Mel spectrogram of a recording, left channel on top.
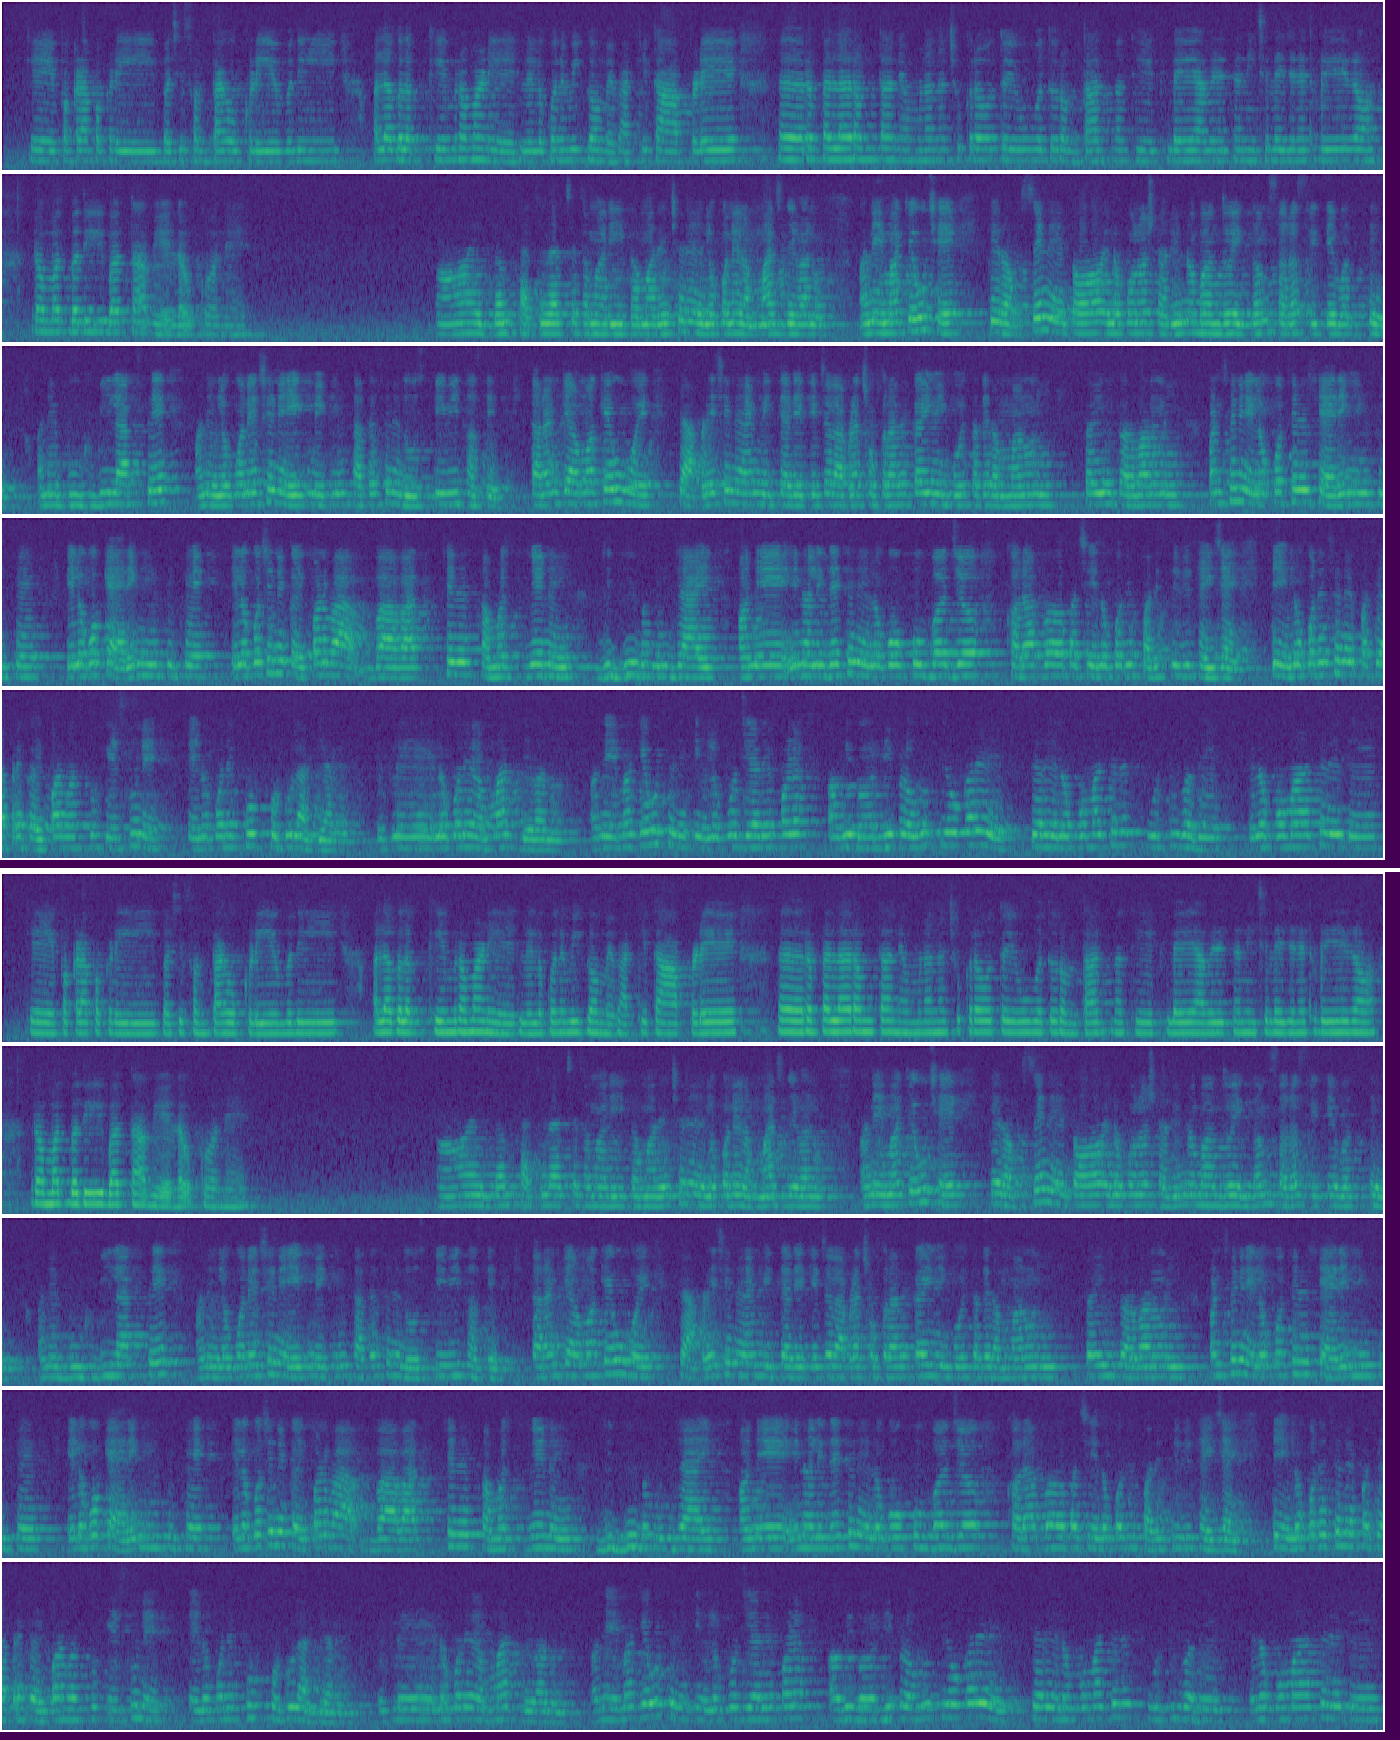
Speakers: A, on the right; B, on the left.
A: કે પકડા પકડી પછી સંતા ગકડી બધી અલગ અલગ ગેમ રમાડીએ એટલે એ લોકોને બી ગમે. બાકી તો આપણેે પેલા રમતા ને હમણાં ના છોકરાઓ તો એવું બધું રમતા જ નથી એટલે આવી રીતના નીચે લઈ જઈને થોડી ર રમત બધી બતાવીએ લોકોને.
B: હા એકદમ સાચી વાત છે, તમારી તમારે છે ને એ લોકોને રમવા જ દેવાનું અને એમાં કેવું છે કે રમશે ને તો એ લોકોનો શરીર નો બાંધો એકદમ સરસ રીતે વધશે અને ભૂખ બી લાગશે અને એ લોકોને છે ને એકમેકની સાથે છે ને દોસ્તી બી થશે. કારણ કે આમાં કેવું હોય કે આપે છે ને એમ વિચારીએ કે ચાલ આપણા છોકરાને કઈ નહી કોઈ સાથે રમવાનું નહી કઈ કરવાનું નહી પણ છે ને એ લોકો છે ને શેરિંગ નહી શીખે એ લોકો કેરિંગ ની શીખે એ લોકો છે ને કઈ પણ વા વા વાત છે ને સમજ જે નહી. જિદ્દી બની જાય અને એના લીધે છે ને એ લોકો ખુબ જ ખરાબ પછી એ લોકોની પરિસ્થિતિ થઈ જાય તો એ લોકોને છે ને પછી આપડે કઈ પણ વસ્તુ કેશું ને તો એ લોકોને ખુબ ખોટું લાગી આવે એટલે એ લોકોને રમવા જ દેવાનું અને એમાં કેવું છે ને કે એ લોકો જયારે પણ આવી બહારની પ્રવૃત્તિઓ કરે ને ત્યારે એ લોકોમાં છે ને સ્ફૂર્તિ વધે એ લોકોમાં છે ને તે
